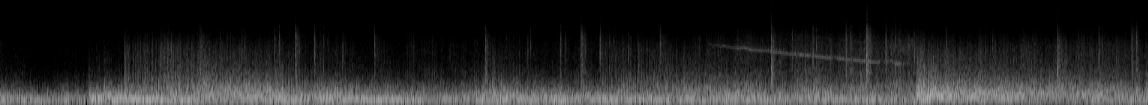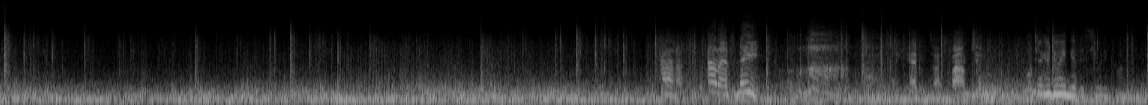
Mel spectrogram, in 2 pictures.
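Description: Film sound effects of a bombing raid: a continuous low rumble of bombardment and burning, with frequent cracks. About ten seconds in, the descending whistle of a falling bomb ends in a loud explosion.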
